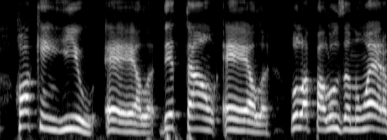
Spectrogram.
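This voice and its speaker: A woman speaks in a normal speaking voice, fairly high in pitch, with ordinary pitch variation and very even loudness. Her pace is moderate, and the recording is very clean with a silent background. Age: 30s. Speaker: interviewer, finance show host. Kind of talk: interview.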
